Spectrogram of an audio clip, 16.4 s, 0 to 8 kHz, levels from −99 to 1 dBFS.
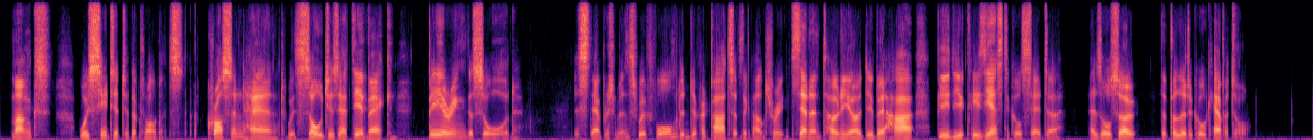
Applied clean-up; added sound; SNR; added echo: neural diffusion model UNIVERSE++.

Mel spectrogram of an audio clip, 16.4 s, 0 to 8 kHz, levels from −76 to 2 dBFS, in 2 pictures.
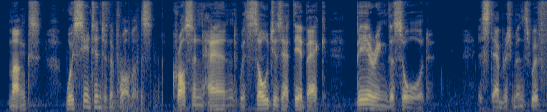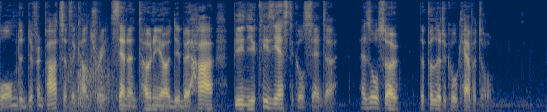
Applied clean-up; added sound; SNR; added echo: neural separator model SepFormer DNS4.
